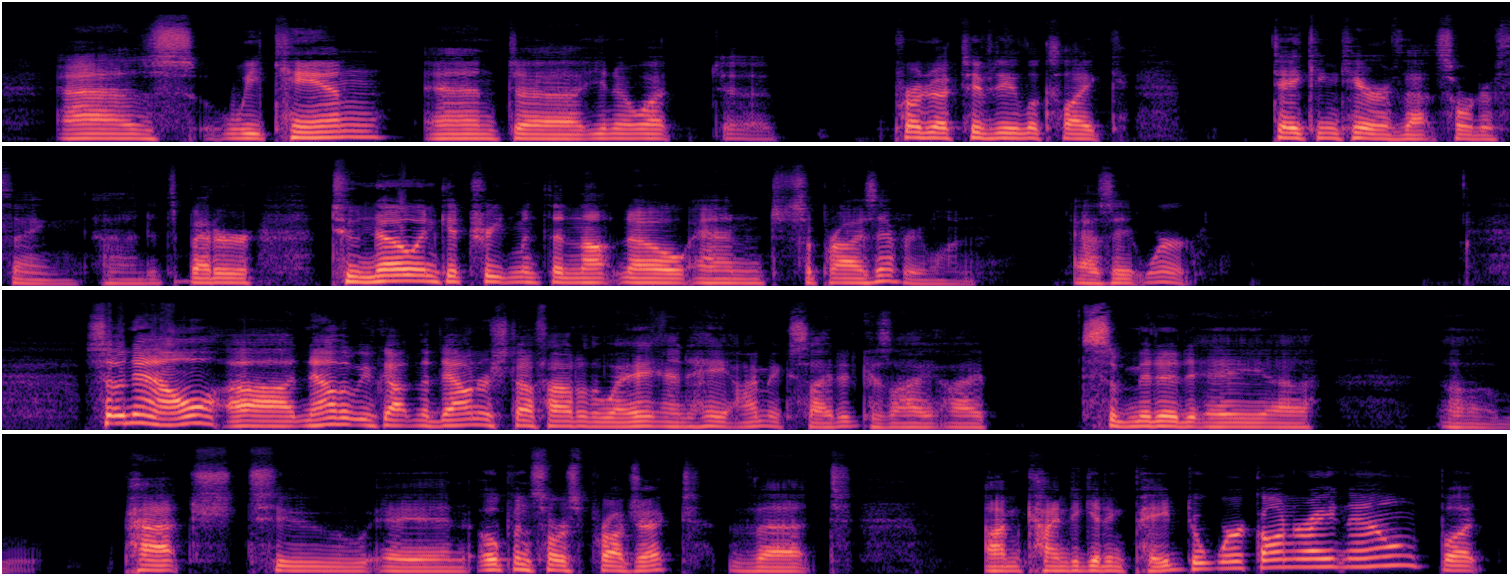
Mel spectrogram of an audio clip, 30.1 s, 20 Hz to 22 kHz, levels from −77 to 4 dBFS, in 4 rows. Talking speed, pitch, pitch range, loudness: 155 wpm, 130 Hz, 115-145 Hz, -18 LUFS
